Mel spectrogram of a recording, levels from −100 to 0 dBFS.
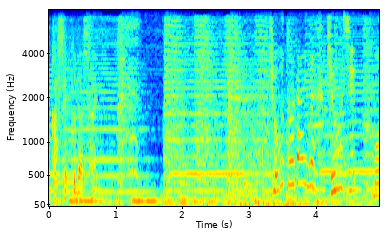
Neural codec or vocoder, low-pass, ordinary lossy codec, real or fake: none; 7.2 kHz; Opus, 24 kbps; real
